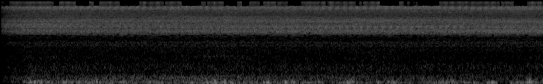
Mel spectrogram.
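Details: A large chorus of cicadas forms one unbroken wall of shrill, hissing buzz, steady in pitch and loudness for the whole stretch, over faint low rumbling thumps.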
